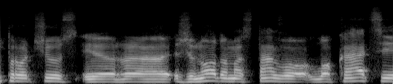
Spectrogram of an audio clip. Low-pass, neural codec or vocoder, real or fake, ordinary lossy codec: 14.4 kHz; autoencoder, 48 kHz, 32 numbers a frame, DAC-VAE, trained on Japanese speech; fake; Opus, 24 kbps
